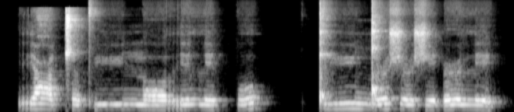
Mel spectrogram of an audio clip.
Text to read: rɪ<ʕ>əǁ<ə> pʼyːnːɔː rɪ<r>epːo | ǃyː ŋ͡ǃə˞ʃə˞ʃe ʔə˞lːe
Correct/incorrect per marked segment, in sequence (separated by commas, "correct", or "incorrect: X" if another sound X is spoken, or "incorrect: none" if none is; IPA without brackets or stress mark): correct, correct, incorrect: lː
